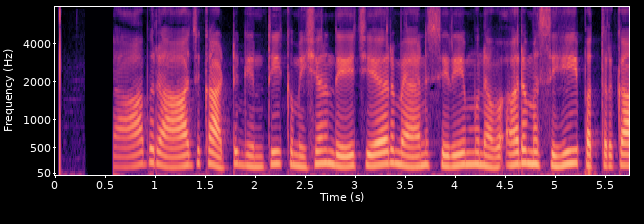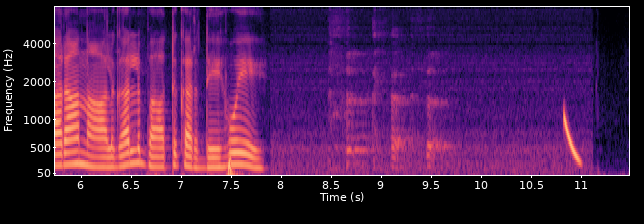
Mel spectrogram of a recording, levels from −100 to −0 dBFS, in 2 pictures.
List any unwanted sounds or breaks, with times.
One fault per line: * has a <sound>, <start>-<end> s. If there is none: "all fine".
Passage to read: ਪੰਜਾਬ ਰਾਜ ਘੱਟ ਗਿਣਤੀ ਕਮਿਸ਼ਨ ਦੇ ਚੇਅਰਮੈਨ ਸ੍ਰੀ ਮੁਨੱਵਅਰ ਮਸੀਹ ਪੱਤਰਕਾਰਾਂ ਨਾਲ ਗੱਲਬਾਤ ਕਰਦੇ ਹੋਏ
* has a cough, 8.5-9.8 s
* has a chirp, 10.8-11.0 s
